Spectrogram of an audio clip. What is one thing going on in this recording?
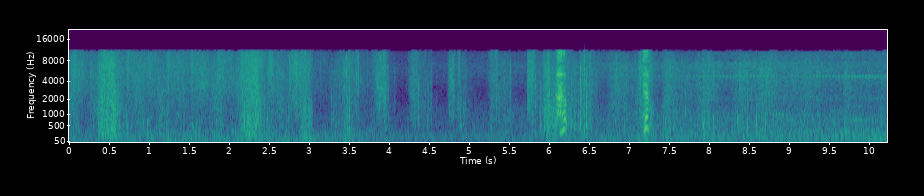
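Light footsteps patter across grass.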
